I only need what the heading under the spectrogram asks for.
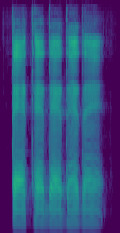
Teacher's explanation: दंत का यूज, और हमारी जो जीभ है वो दांतों पर टच हो रही है।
